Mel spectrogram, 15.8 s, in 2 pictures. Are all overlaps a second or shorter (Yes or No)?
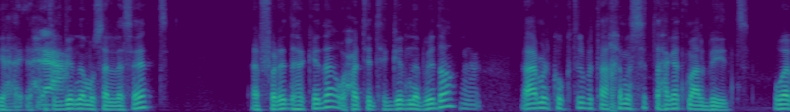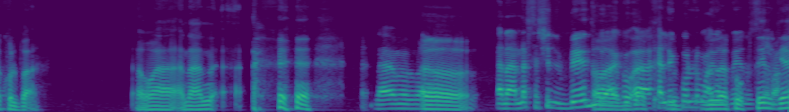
No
